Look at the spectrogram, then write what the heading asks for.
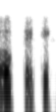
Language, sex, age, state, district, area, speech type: Urdu, male, 30-45, Uttar Pradesh, Balrampur, rural, conversation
